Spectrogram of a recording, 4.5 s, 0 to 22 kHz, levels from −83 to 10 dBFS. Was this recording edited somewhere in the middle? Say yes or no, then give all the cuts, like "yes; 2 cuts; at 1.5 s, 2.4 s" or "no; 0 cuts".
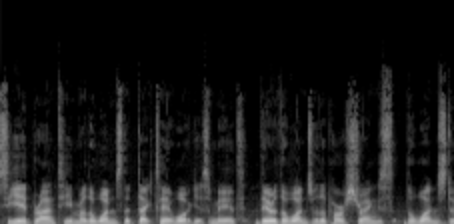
no; 0 cuts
